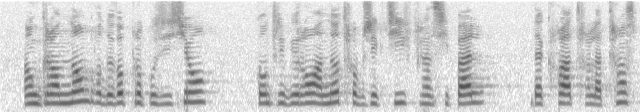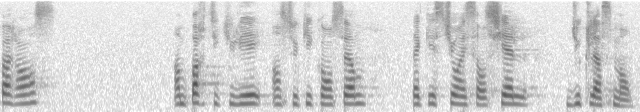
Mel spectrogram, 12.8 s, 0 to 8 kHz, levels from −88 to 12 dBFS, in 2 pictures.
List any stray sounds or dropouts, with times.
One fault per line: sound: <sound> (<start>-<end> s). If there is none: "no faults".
no faults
